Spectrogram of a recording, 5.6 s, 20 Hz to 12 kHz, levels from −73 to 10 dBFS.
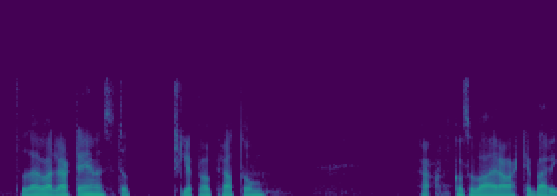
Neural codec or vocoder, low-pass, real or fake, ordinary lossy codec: codec, 16 kHz, 2 kbps, FunCodec, trained on LibriTTS, 25 frames a second; 7.2 kHz; fake; none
